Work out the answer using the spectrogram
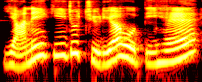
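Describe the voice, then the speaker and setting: Slow sing-song woman teacher. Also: on the high side, big pitch swings, darkish tone. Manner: slow, sing-song recitation, explains word by word. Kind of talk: poem explanation lesson for children.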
